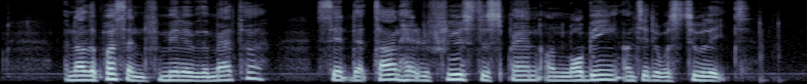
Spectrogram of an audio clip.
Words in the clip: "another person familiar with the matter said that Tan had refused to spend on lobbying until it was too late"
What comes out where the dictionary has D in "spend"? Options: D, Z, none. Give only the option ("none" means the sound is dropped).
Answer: D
